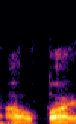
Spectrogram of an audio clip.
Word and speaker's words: alpha: Kalau di percepatan itu simbolnya A, kalau di percepatan sudut ini simbolnya alpha, membacanya ya, alpha ya.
